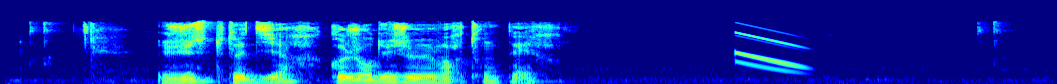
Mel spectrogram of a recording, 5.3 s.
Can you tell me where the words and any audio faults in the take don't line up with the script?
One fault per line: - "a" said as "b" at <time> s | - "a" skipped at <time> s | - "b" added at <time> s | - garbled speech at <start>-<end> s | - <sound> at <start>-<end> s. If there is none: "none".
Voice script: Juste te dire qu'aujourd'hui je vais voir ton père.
- chirp at 3.7-4.1 s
